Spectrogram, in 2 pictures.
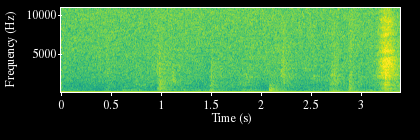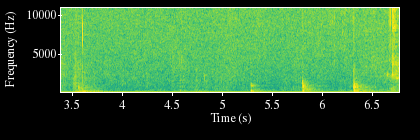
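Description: Footsteps knock on a wooden floor in an echoing hall.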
